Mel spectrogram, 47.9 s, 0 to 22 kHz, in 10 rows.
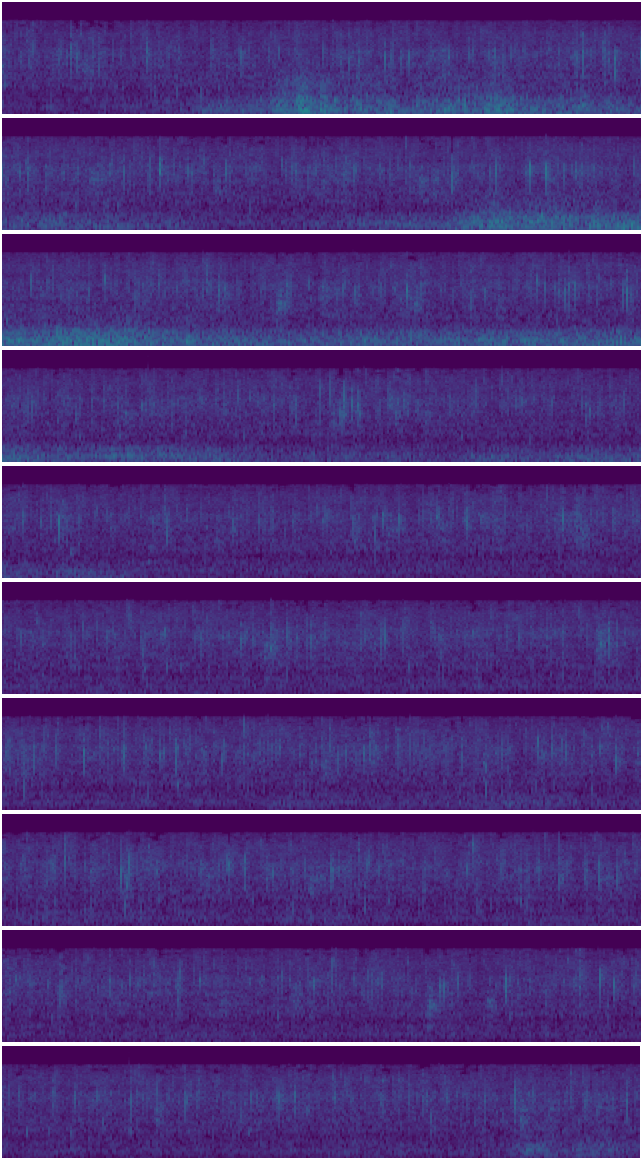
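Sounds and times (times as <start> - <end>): steady rain pattering: 0.0 - 47.9
low rumble of thunder: 0.1 - 27.8, 28.6 - 47.9.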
